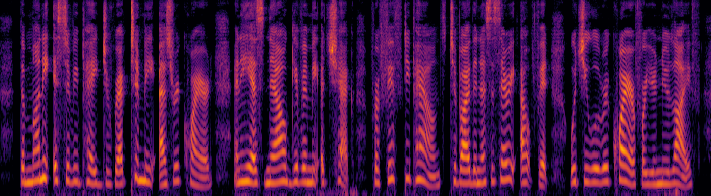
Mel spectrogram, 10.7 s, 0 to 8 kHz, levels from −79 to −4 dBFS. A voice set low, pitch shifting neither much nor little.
No: high, 210 Hz; average, 3.1 semitones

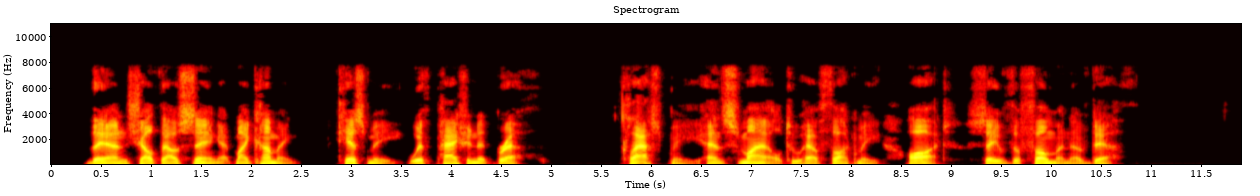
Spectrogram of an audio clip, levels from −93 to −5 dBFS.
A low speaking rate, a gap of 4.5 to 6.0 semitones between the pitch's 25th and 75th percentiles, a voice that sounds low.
Yes: slow, 130 wpm; wide, 5.6 semitones; low, 100 Hz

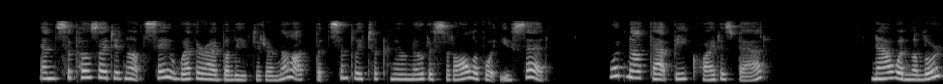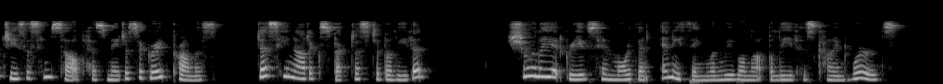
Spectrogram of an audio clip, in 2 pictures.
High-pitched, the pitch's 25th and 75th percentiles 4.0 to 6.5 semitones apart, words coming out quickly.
Yes: very high, 250 Hz; wide, 5.6 semitones; fast, 215 wpm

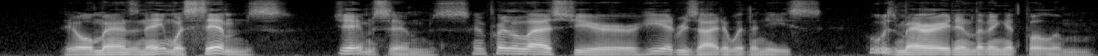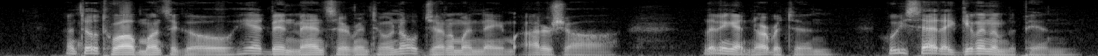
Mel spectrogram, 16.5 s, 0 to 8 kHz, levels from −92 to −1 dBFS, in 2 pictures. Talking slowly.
No: average, 185 wpm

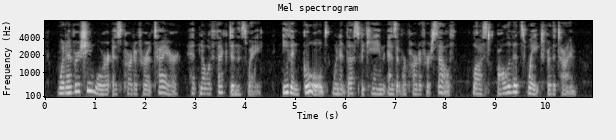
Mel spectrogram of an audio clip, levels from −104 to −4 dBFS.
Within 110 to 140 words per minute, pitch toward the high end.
No: average, 185 wpm; high, 200 Hz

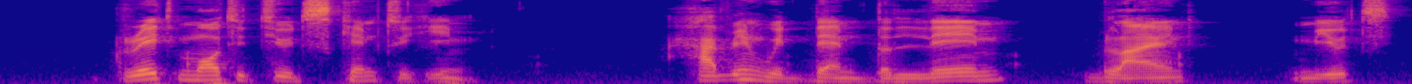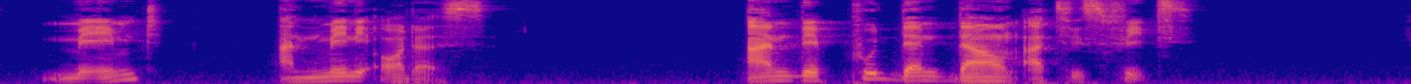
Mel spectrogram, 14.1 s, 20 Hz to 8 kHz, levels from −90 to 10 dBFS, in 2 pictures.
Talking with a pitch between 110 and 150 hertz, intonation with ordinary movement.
No: low, 100 Hz; average, 4.7 semitones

